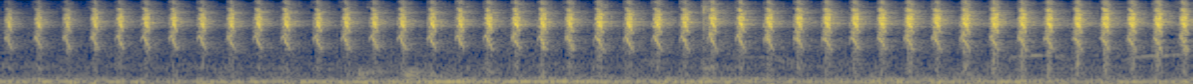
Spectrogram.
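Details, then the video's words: Continuous, steady rattle of shrill, rasping notes, roughly seven per second, from a young collared kingfisher throughout, with only a faint background hum. "wow masih kecil udah gacor , anakan burung tengkek buto"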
